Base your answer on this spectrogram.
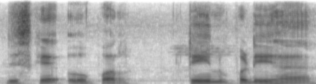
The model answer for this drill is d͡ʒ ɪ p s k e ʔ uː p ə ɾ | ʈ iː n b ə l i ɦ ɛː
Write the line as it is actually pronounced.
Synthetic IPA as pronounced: d͡ʒ ɪ s k e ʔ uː p ə ɾ | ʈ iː n p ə ɽ i ɦ ɛː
